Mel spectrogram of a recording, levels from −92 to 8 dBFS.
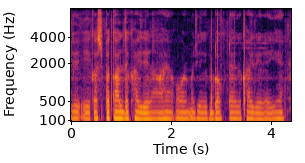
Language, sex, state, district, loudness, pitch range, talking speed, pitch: Hindi, male, Uttar Pradesh, Saharanpur, -20 LUFS, 125-130 Hz, 190 wpm, 125 Hz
